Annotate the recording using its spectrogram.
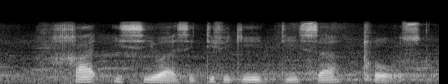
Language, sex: Tswana, male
